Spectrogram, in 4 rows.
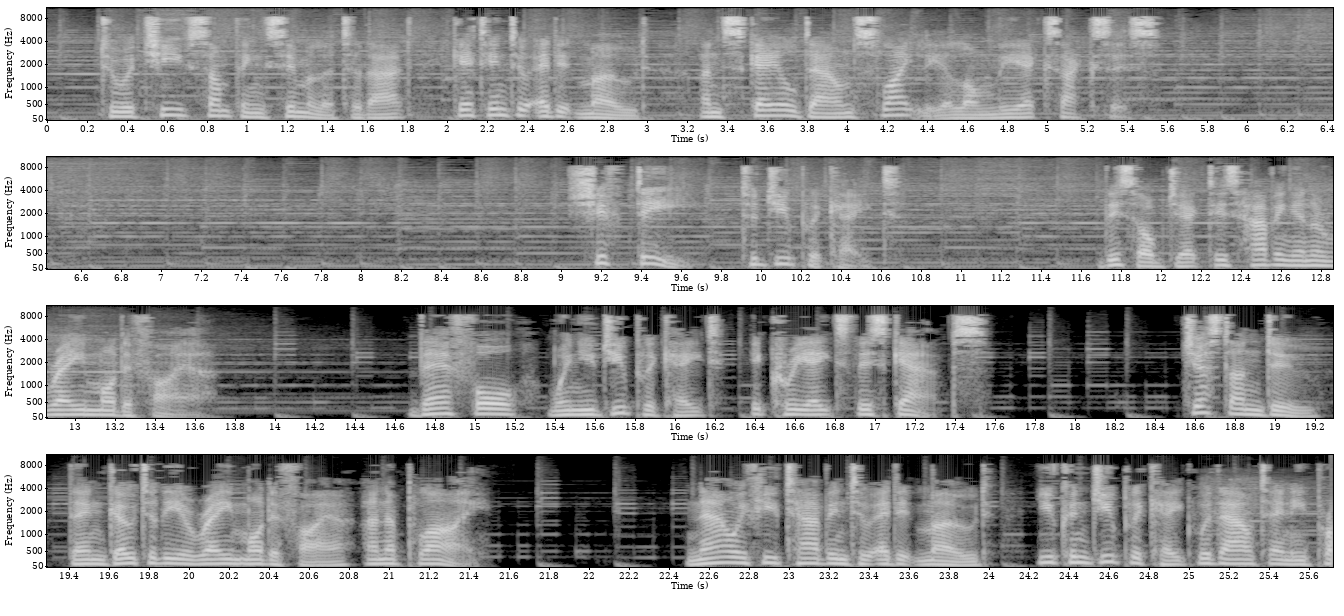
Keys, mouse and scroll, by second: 1.1 Tab, 2.6 KP_7, 3.0-4.4 scroll up 12, 4.5 a, 4.9 s, 7.7 scroll down 2, 8.3 shift+middle click, 9.7 shift+d, 18.1 ctrl+z, 19.4 Tab, 19.7 shift+middle click, 20.7-21.1 drag, 22.0-22.4 scroll up 2, 22.4 Tab, 23.1-23.6 scroll up 6, 23.9 shift+middle click, 24.2 shift+d.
